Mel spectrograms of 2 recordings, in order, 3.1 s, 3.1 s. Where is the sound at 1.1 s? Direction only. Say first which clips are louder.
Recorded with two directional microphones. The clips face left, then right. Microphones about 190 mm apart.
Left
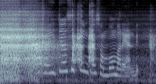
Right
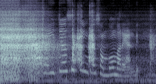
Left 3 dB; centre (ahead or behind).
